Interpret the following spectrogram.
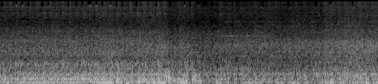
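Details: Suzuki Burgman Street scooter after a fix for hard starting and stalling at idle (O-rings replaced, reprogrammed with SDS2): steady, even low putter with no misses, knocks or hunting, settling into a clean idle.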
